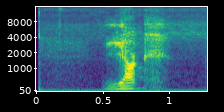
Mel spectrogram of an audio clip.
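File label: "jak", Dutch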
